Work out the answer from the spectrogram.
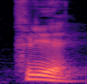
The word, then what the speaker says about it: Flüe: Flüe se escreve F-L-U-E com trema em cima do U. Flüe.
